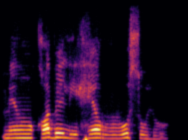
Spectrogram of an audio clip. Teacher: we are putting emphasis on the ra because of the shadda, and we're also remembering to make it thick when reciting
